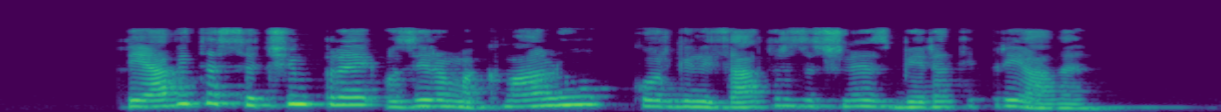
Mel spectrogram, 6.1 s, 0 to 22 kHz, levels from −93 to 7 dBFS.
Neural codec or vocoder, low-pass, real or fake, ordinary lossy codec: none; none; real; none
